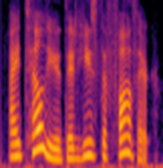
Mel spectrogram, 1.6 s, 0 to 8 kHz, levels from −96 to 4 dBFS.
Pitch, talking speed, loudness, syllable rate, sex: 230 Hz, 260 wpm, -16 LUFS, 6.1 syllables/s, female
